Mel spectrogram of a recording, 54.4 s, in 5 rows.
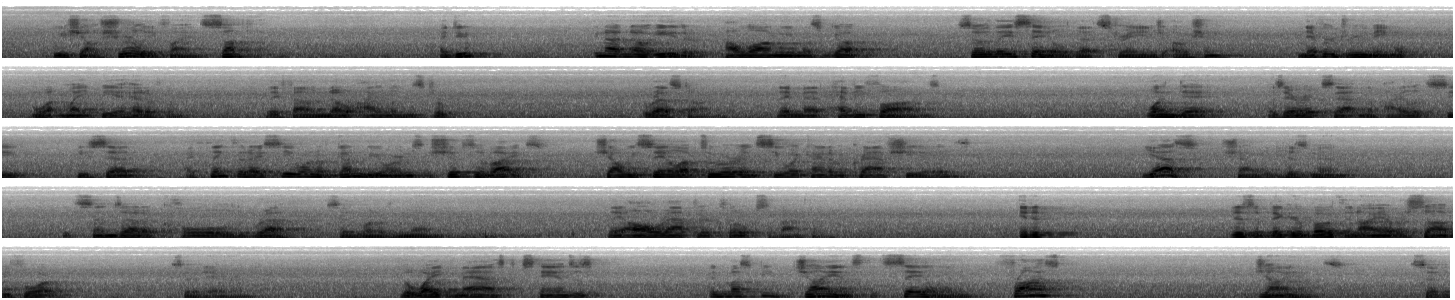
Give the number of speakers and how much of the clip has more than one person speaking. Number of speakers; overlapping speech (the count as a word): one, no overlap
